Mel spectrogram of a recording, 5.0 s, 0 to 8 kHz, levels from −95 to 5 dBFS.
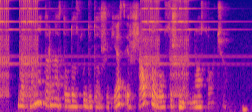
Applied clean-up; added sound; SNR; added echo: none; Telephone; -1 dB; none.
